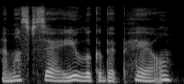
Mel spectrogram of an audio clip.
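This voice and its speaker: A woman's voice: on the low side, fairly even intonation, fairly quick, creaky, warm tone, no echo. An actress playing a poised, coolly observant, authoritative woman in a video game, formal and probing. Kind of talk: video game character acting.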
